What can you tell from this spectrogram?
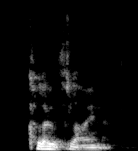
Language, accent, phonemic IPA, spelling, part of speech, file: English, Southern England, /ˈkləʊðzlaɪn/, clothesline, noun / verb, LL-Q1860 (eng)-clothesline.wav
- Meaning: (noun) 1. A rope or cord tied up outdoors to hang clothes on so they can dry 2. A structure with multiple cords for the same purpose, such as a Hills hoist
